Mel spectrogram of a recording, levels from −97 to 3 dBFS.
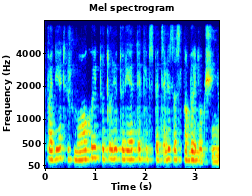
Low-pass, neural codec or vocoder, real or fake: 7.2 kHz; none; real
